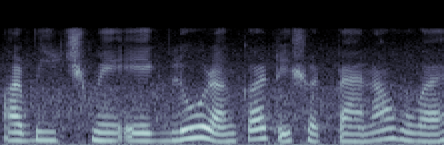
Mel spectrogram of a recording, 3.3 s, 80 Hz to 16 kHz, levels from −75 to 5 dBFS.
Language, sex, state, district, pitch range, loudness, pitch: Hindi, female, Jharkhand, Garhwa, 190-230 Hz, -17 LUFS, 205 Hz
